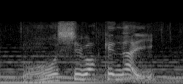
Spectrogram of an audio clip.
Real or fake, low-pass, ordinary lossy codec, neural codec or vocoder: real; none; none; none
